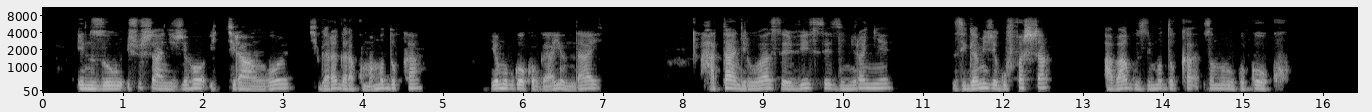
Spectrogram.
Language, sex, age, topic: Kinyarwanda, male, 36-49, finance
